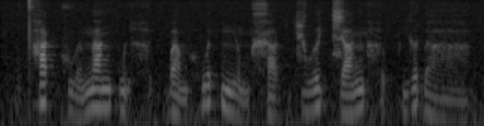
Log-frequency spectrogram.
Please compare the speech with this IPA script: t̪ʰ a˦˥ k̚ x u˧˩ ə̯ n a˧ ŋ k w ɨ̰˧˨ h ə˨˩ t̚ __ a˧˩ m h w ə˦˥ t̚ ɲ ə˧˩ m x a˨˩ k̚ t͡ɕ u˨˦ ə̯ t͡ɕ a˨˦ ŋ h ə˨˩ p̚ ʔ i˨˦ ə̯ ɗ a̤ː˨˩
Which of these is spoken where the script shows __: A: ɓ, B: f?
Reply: A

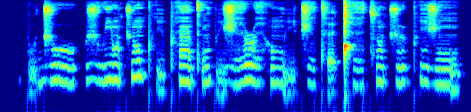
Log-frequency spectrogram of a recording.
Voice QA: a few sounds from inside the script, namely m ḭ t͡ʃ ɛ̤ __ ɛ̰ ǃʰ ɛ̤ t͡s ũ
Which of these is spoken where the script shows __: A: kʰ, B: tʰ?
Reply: B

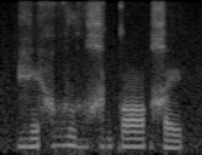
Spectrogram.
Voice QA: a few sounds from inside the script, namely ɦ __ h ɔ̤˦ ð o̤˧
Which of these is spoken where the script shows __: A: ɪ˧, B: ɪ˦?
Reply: A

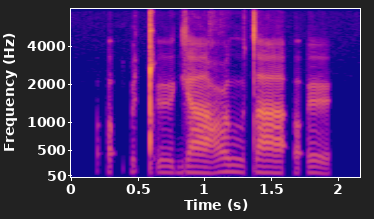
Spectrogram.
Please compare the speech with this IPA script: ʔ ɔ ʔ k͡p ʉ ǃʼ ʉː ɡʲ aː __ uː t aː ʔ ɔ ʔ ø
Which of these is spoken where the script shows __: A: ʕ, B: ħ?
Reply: A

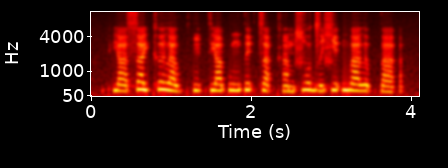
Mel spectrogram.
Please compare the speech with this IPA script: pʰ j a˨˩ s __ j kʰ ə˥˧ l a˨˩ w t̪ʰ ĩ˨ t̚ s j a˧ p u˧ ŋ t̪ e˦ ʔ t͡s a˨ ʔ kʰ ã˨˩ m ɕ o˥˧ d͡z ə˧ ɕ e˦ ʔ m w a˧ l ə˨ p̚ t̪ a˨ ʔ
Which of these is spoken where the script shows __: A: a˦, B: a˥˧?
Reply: B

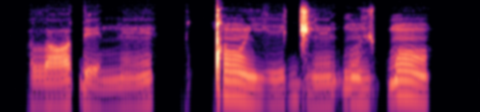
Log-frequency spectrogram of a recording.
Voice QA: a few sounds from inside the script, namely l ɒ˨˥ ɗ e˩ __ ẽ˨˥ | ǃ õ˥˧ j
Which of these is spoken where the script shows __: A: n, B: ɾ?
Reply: A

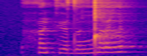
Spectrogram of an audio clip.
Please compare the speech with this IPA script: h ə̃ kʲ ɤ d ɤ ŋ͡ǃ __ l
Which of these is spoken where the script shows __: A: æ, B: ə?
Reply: B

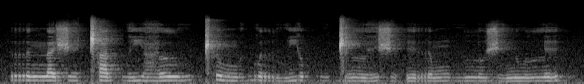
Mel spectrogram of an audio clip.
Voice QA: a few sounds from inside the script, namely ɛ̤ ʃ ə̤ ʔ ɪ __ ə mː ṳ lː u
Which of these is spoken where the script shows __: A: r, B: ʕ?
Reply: A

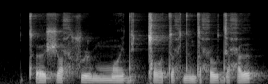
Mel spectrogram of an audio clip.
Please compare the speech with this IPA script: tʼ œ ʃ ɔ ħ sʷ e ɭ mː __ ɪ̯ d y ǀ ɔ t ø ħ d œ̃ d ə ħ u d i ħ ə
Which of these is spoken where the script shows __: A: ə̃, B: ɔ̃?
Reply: B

